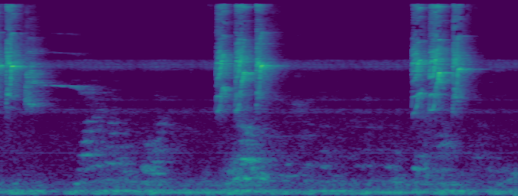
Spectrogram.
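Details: Caged Scarlet minivet calling to a female for mating: three short bursts of shrill, crowded chirps about two seconds apart, one followed by a brief falling whistle, over a thin lingering high tone.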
